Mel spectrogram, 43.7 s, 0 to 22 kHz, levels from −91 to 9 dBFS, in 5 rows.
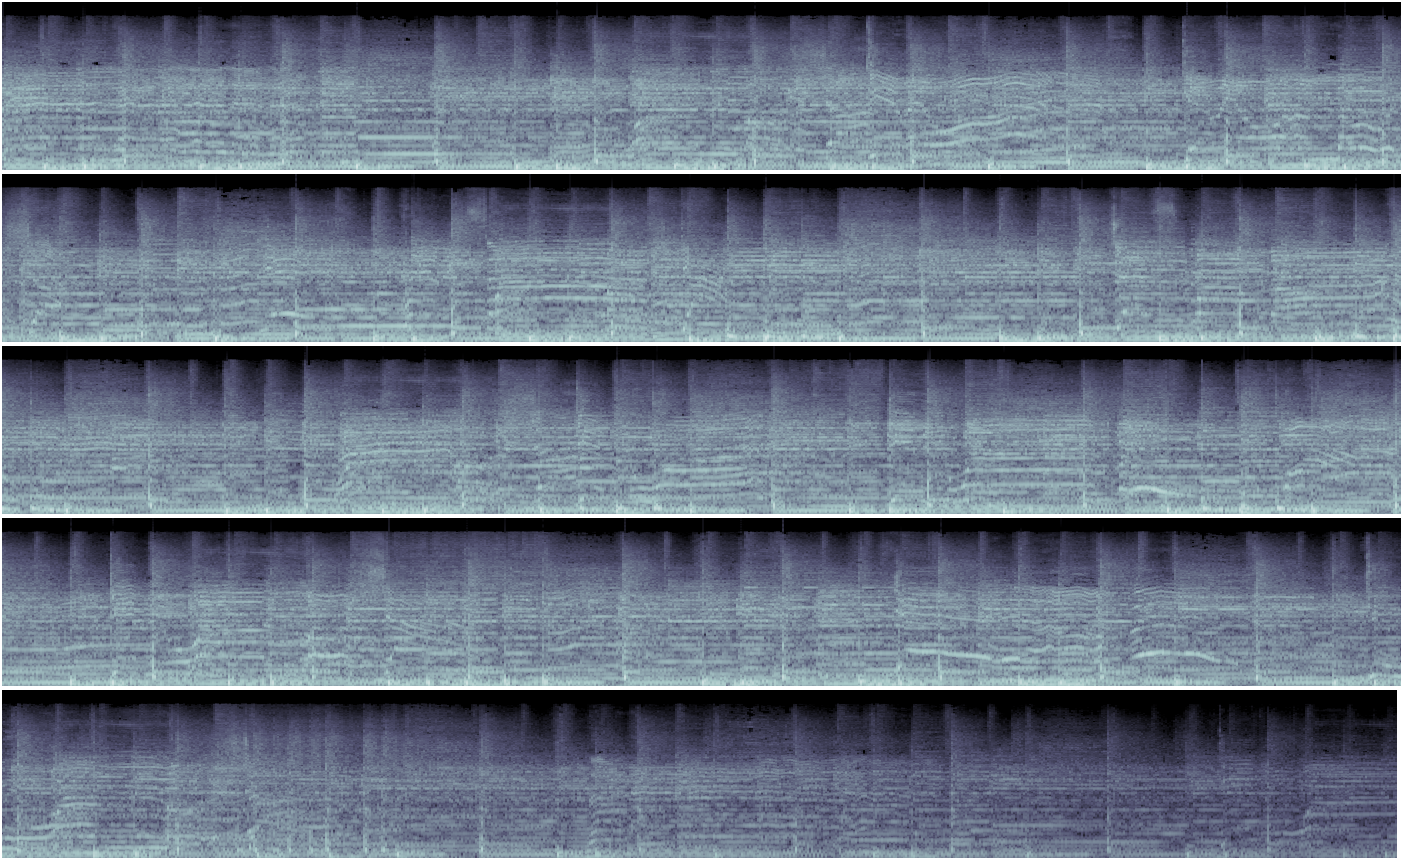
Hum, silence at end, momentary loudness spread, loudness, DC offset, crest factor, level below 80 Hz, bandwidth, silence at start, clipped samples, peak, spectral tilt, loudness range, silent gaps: none; 0 s; 11 LU; -13 LUFS; under 0.1%; 14 dB; -20 dBFS; 15.5 kHz; 0 s; under 0.1%; 0 dBFS; -5 dB/octave; 8 LU; none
